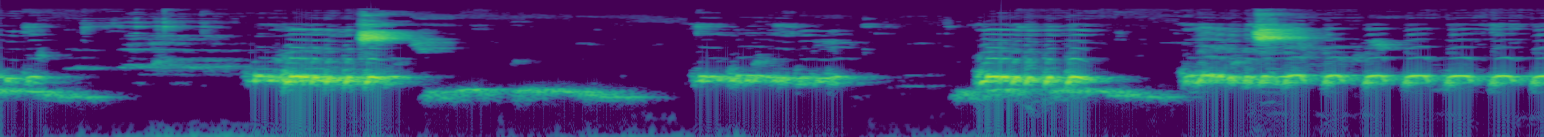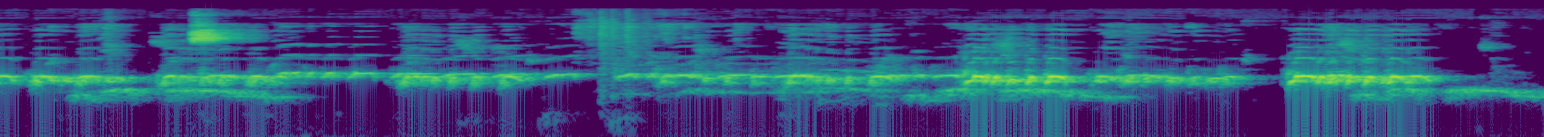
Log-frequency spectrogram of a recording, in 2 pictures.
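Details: Zebra dove, Bangkok-type perkutut, in a clear, vigorous song: repeated rapid pulsed cooing trills around one kilohertz alternating with lower descending gurgles, one long run of evenly spaced beats in the middle, brief high sharp ticks scattered throughout.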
